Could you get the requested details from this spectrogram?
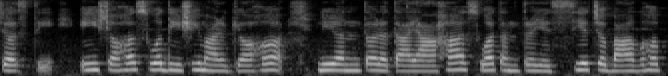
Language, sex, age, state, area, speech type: Sanskrit, female, 18-30, Assam, rural, spontaneous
